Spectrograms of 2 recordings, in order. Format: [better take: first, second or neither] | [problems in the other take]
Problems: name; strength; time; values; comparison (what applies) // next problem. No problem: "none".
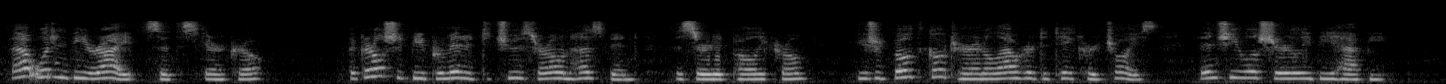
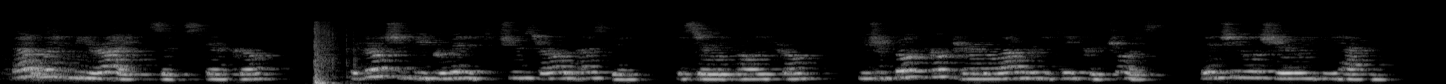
first | noise reduction (classical method WPE with log-MMSE)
